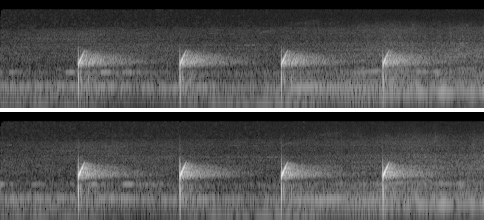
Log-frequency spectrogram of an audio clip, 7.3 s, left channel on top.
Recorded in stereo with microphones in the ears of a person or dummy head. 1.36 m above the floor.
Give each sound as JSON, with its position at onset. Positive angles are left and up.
{"t": 1.2, "sound": "dripping", "side_deg": -70, "distance_m": 1.0}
